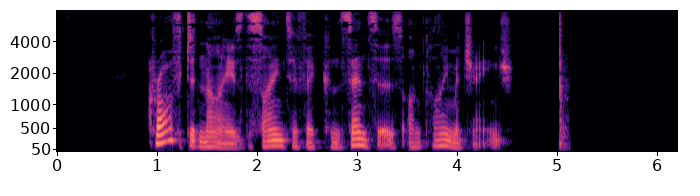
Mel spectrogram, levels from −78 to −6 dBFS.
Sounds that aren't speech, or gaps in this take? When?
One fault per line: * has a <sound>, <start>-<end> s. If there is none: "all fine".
* has a thud, 5.0-5.1 s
